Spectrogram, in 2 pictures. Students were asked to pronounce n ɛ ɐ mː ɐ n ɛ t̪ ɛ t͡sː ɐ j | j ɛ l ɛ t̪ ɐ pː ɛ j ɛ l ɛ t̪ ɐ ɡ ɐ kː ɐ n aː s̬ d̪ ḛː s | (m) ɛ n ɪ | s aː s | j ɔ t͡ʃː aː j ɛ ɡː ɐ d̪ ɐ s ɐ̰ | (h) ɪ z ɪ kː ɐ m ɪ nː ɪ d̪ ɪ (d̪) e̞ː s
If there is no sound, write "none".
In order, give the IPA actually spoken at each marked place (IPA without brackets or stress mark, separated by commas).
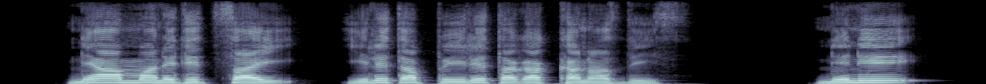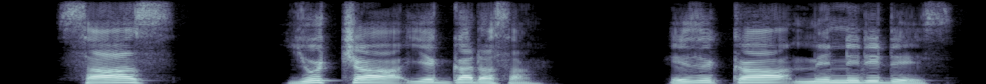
n, h, d̪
